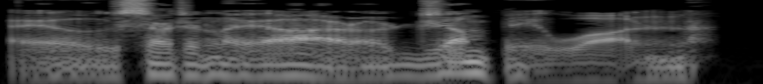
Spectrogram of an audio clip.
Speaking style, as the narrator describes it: growled

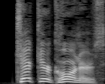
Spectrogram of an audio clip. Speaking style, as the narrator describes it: he yelled

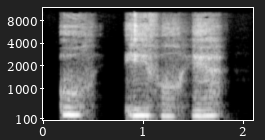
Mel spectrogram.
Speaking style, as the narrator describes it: she whispers

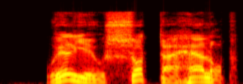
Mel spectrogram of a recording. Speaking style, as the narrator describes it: Dancer barks at him

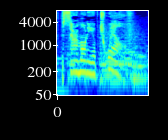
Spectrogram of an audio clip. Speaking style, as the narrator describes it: she whispered in an awed voice

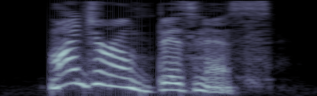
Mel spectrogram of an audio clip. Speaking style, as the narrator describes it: she snapped

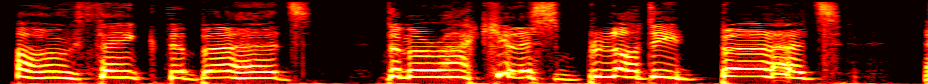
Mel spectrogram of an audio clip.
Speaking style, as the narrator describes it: Emma cried

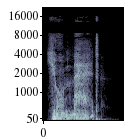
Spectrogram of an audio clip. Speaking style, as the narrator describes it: the assassin whispered

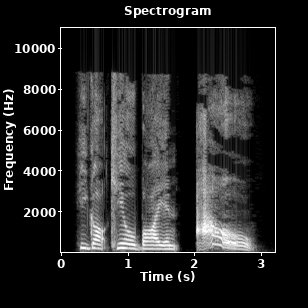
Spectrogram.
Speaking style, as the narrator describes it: She squealed as Enoch pinched the back of her arm

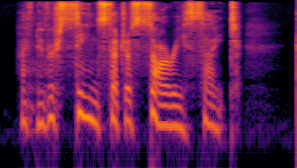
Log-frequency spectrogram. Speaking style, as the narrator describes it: Emrys hissed

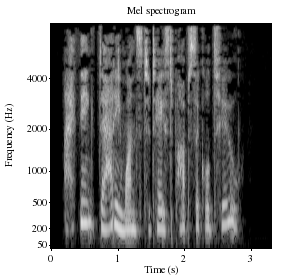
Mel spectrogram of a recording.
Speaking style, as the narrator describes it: I whisper in Ted's little ear

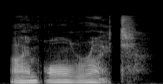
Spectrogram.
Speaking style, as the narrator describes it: he said to Steris through clenched teeth

